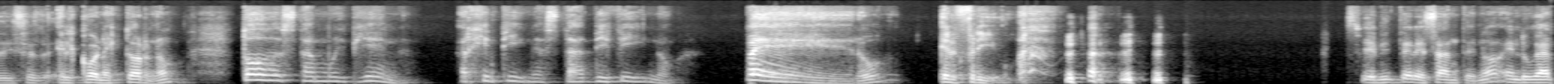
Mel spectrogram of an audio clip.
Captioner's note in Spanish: risas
